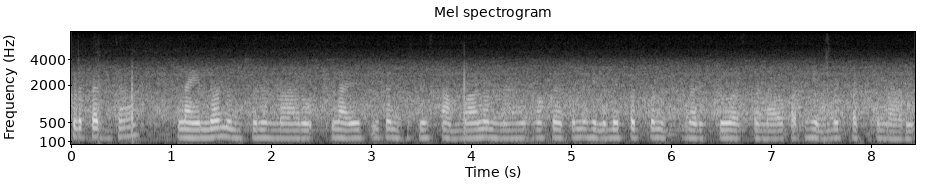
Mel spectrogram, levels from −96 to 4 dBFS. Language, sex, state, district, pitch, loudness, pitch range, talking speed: Telugu, female, Andhra Pradesh, Visakhapatnam, 165 Hz, -21 LUFS, 165-170 Hz, 120 wpm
